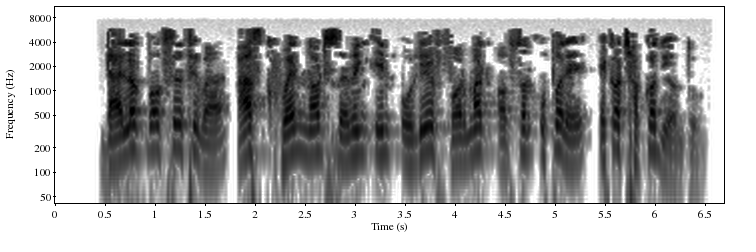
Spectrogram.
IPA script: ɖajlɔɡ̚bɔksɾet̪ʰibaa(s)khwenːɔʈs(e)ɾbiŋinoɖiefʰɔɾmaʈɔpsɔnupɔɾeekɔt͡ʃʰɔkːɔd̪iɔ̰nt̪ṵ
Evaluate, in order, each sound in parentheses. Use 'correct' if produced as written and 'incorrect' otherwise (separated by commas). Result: correct, correct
